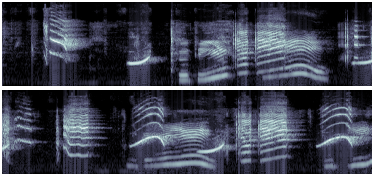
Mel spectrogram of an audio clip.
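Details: Indian ringneck (rose-ringed) parakeet talking: squeaky, nasal, speech-like phrases of rising and falling harmonic syllables, delivered in bursts of one to two seconds separated by short silent pauses.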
